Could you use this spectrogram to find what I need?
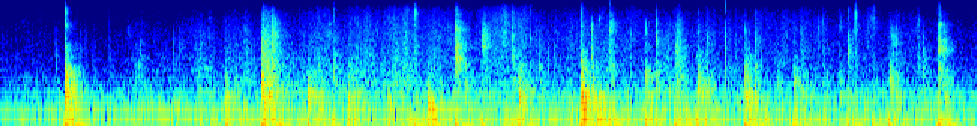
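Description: Footsteps sound on a hard floor indoors.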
